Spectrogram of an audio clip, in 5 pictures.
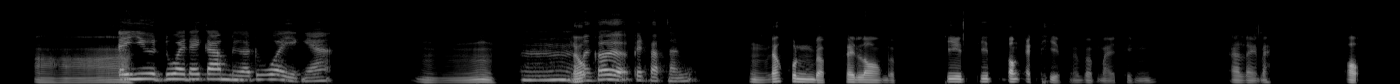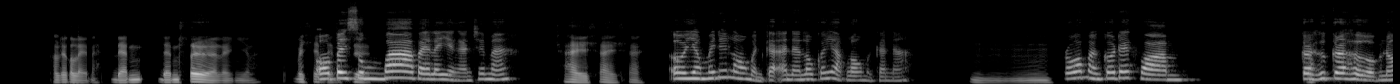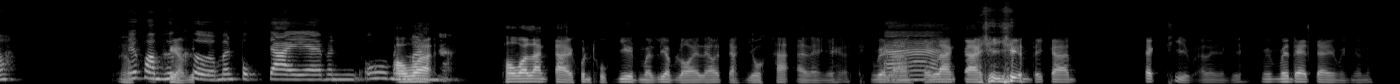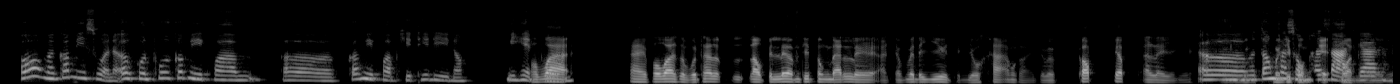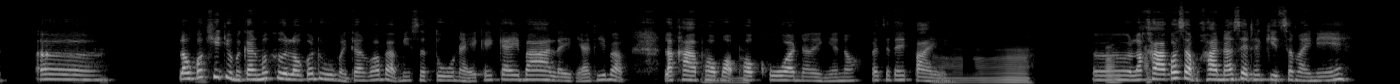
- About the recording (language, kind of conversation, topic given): Thai, unstructured, การเล่นกีฬาเป็นงานอดิเรกช่วยให้สุขภาพดีขึ้นจริงไหม?
- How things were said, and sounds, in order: "เอ่อ" said as "เอิ่บ"; chuckle; laughing while speaking: "ที่ยื่น"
